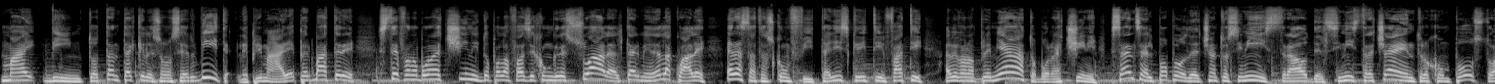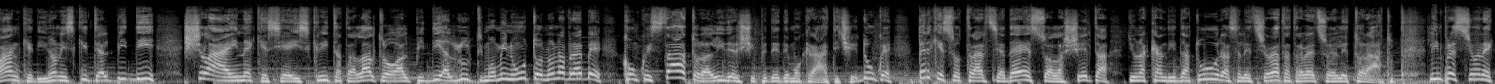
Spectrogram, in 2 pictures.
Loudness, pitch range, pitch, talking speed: -17 LUFS, 150-210 Hz, 175 Hz, 155 wpm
